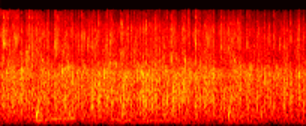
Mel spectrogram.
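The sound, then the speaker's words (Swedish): Steady, dense audience applause welcoming a geriatrics specialist from Karolinska University Hospital in Stockholm, many hands clapping in a continuous loud wash of sharp claps throughout, with no voices rising above it. “En stor applåd!”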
